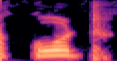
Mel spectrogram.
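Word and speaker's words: coat: वैसे ही हो जाएगा कोट। तो ये उच्चारण का इतना सरल तरीका मैं आपको बता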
